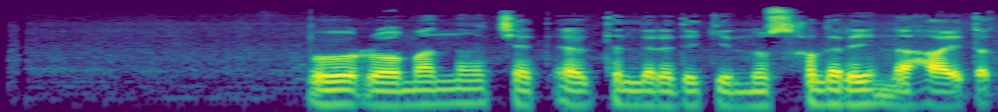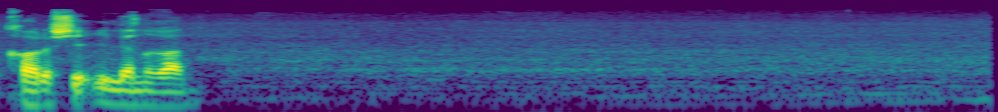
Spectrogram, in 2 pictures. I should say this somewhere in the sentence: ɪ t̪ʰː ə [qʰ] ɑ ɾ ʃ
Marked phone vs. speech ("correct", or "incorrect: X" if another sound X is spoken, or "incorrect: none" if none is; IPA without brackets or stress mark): correct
